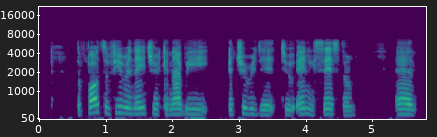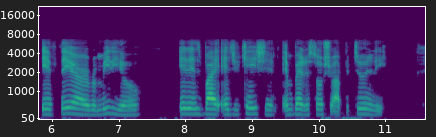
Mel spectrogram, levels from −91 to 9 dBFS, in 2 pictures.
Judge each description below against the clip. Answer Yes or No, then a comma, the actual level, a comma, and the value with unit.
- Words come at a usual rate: No, slow, 125 wpm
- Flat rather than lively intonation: Yes, narrow, 2.0 semitones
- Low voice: No, medium, 185 Hz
